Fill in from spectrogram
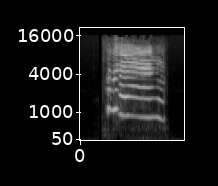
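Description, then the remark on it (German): A human voice imitates the howl of Papa Fox, a storybook fox: one sustained, piercing wail lasting just over a second, with pitch sliding slightly downward at the end, heard alone. “heulte Papa Fuchs. Es war so ein durchdringender Ton, dass Henry sich die Ohren zuhielt.”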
